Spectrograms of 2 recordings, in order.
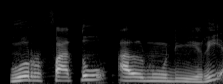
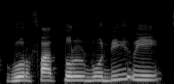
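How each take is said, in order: First: The vowel of 'al' is sounded separately. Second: The vowel of 'al' is dropped and linked. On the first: The speaker calls it wrong. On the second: The speaker calls it right.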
